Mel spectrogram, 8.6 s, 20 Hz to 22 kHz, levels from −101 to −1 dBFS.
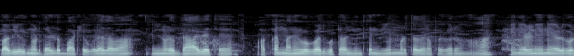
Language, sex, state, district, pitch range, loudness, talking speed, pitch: Kannada, male, Karnataka, Bellary, 110-120 Hz, -29 LUFS, 160 wpm, 115 Hz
